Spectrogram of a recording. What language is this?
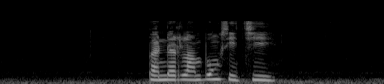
Javanese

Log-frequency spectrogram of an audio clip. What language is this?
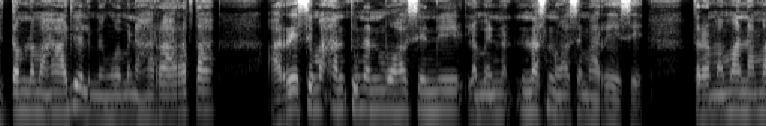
Halia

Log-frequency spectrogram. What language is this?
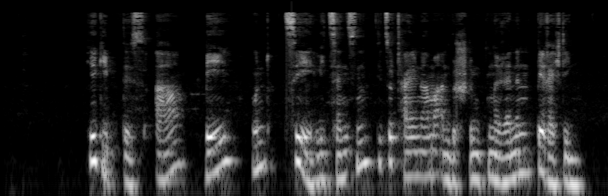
German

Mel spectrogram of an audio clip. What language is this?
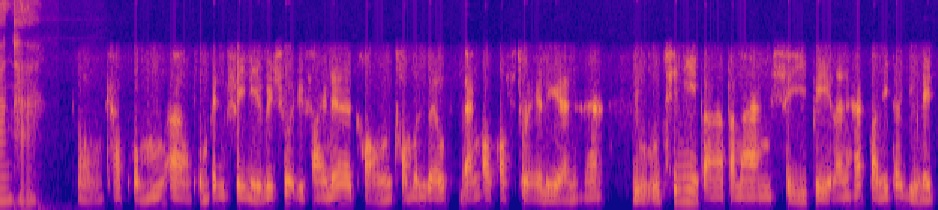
Thai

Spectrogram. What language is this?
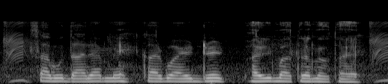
Hindi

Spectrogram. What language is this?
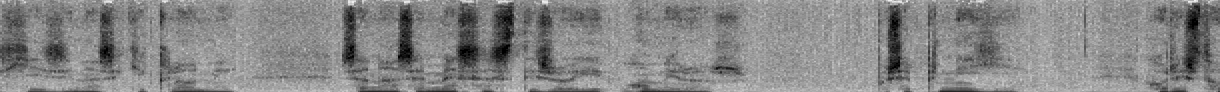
Greek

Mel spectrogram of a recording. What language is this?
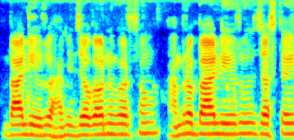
Nepali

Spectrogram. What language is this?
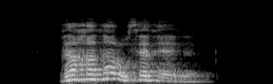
Kabyle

